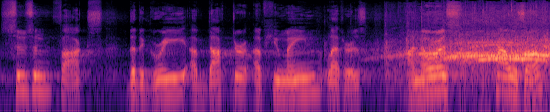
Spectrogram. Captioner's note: applause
